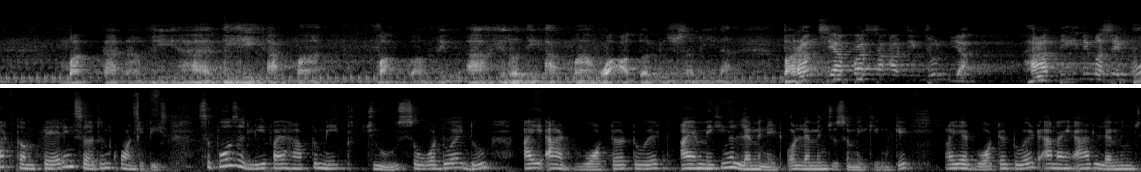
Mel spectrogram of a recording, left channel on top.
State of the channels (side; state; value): both; different; correlation 0.01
